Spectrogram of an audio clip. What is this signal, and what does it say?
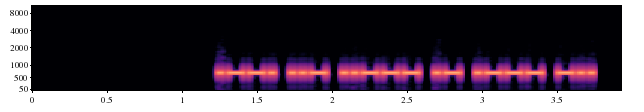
Morse code, heard as a keyed tone, about 36 wpm, 700 Hz. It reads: PU2AJD
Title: DXCC-100 Call Signs - 6 Characters - Repeated 3x - 35wpm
